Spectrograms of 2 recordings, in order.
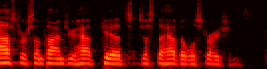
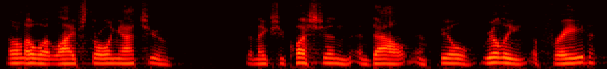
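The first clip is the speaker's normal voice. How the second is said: normal talking voice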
